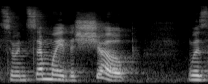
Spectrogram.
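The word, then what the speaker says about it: scop: Anglo-Saxons each tribe also had a Shope it's pronounced Shope an engl-x and oral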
